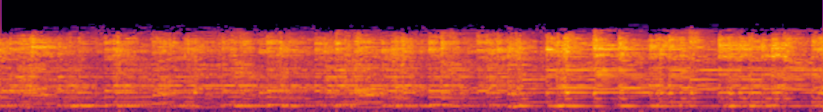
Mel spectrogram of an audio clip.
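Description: Instrumental introduction of a Turkish folk song (türkü) played on a plucked saz (bağlama), with a steady low note sounding underneath the melody.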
